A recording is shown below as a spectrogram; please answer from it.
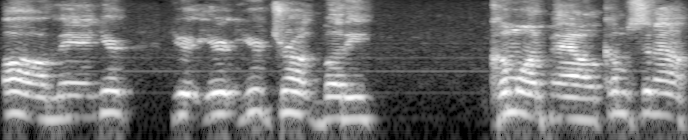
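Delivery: put-on gentle, coddling, babying, sweet-talking coaxing tone. Acting out handling a drunk friend at a party with kid gloves: acting out gentle coddling. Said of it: "handle him with no kid gloves".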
